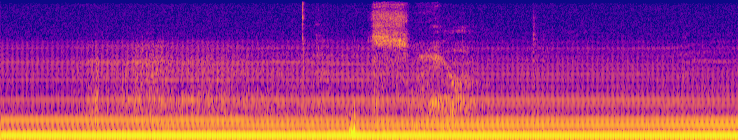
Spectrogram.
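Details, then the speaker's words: Monarch radio with shortwave bands: constant low mains hum that stays the same as volume is turned up, under a faint station; classic power-supply hum from failing filter capacitors. "it's got a classic filter hum turn this thing on it's not super bad but it's still very annoying"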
